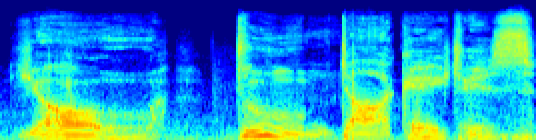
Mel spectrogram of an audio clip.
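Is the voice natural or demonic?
demonic. It is said in a put-on demonic voice.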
